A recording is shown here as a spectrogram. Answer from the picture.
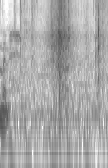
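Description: A brief rustling noise that swells and fades about a second in, after the last word of a man's speech at the start.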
